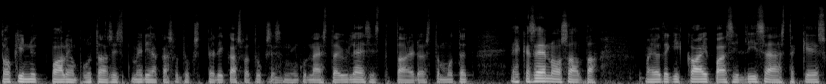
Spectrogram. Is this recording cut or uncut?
uncut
